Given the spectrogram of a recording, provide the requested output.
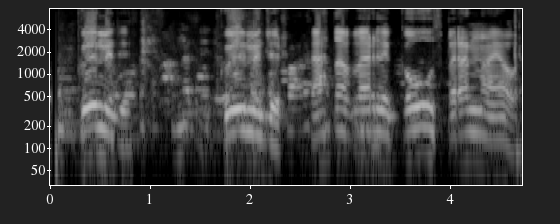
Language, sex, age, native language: Icelandic, male, 14, Icelandic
